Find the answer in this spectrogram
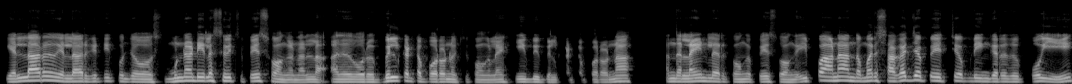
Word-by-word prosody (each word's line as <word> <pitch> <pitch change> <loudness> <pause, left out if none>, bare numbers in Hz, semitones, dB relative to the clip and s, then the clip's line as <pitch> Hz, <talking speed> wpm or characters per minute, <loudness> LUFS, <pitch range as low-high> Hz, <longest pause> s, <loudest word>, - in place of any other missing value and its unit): எல்லாரும் 180 +3 +4
எல்லார்கிட்டயும் 140 +2 0
கொஞ்சம் 125 -3 -1
ஸ் - - -21
முன்னாடில்லாம் 170 +1 +3
சிரிச்சு 160 -5 -1
பேசுவாங்க 140 -8 0
நல்லா. 110 0 -1
அது 115 0 0
ஒரு 115 0 0
பில் 170 +2 +5
கட்டப்போறோம்ன்னு 125 -5 0
வச்சுக்கோங்களேன் 110 0 -5
ஈபி 120 0 -2
பில் 110 -1 -7
கட்டப்போறோம்ன்னா, 110 +4 -4 0.5
அந்த 140 -1 +1
லைன்ல 145 -1 +4
இருக்கவங்க 120 0 -5
பேசுவாங்க. 120 -3 -3
இப்ப 190 - -7
ஆனா 185 +1 +4
அந்த 155 -2 0
மாரி 175 +1 +1
'சகஜ 180 +6 +3
பேச்சு' 170 -1 0
அப்படிங்கறது 135 -3 -2 0.2
போயி, 140 -5 +2
135 Hz, 155 wpm, -23 LUFS, 120-160 Hz, 0.5 s, பில்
